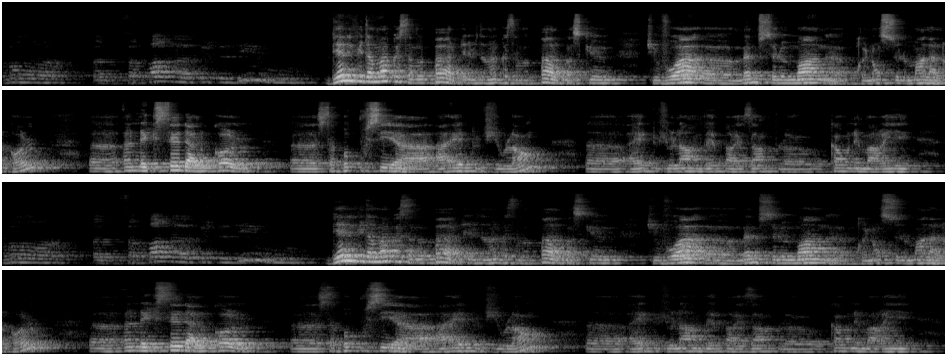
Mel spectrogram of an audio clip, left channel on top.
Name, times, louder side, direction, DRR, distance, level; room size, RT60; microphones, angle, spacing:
voice 1, 0.0-3.1 10.7-11.1, equal, 30° right, -5 dB, 1.4 m, -42 dB
voice 2, 3.3-6.1 6.5-9.8 10.0-12.0 12.3-14.8 15.3-18.5, left 2 dB, 40° left, 6 dB, 0.5 m, -27 dB
4.6 x 2.9 x 3.3 m, 0.97 s
head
